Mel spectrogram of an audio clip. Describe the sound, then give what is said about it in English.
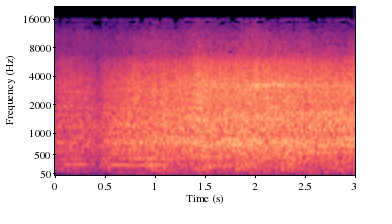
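Crowd roar as 100,000 people cheer a 29-year-old New York tennis champion on her return from England, with confetti falling at a street welcome. It is a dense, steady wash of noise that swells slightly after the first half-second and holds throughout. “Confetti falls from the sky. 100,000 cheer the 29-year-old New York girl on her return from England”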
